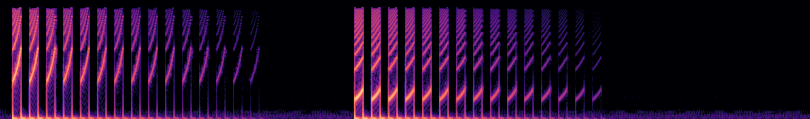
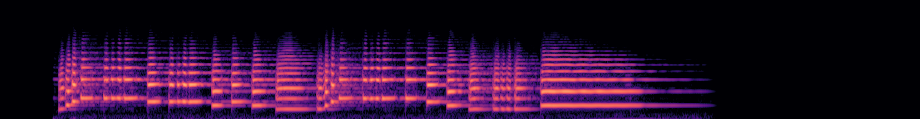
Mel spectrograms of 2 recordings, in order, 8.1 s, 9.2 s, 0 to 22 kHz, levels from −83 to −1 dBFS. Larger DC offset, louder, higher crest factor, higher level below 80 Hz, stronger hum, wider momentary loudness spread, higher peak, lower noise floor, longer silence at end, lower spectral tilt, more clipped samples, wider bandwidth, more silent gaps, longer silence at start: neither; first, -18 LUFS vs -22 LUFS; about the same, 22 dB vs 18 dB; first, -30 dBFS vs -74 dBFS; first, 60 Hz at -65 dBFS vs none; first, 24 LU vs 6 LU; first, 0 dBFS vs -6 dBFS; first, -65 dBFS vs -53 dBFS; about the same, 2.6 s vs 2.6 s; second, -1 dB/octave vs -2.5 dB/octave; neither; first, 17 kHz vs 7.6 kHz; neither; second, 0.1 s vs 0.6 s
